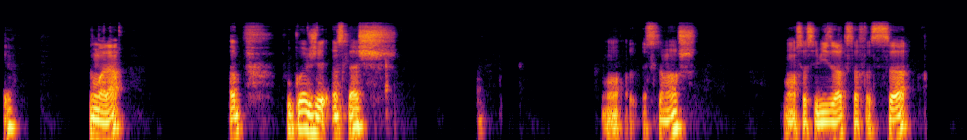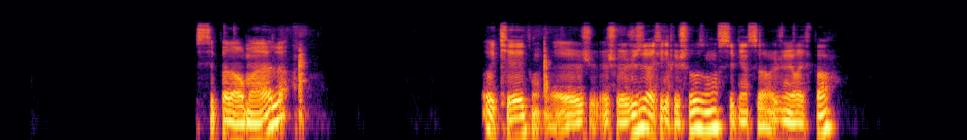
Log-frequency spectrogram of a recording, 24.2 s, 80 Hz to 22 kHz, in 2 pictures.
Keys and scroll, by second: 5.1 BackSpace, 16.2 BackSpace.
